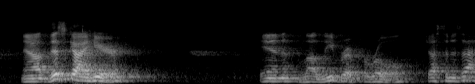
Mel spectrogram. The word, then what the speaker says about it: La Libre Parole: Now, this guy here, in La Libre Parole, Justin, is that how I pronounce that? That's right? Yes, I got French, thank you. Okay, so La Libre Parole, Edward Drummond, is that right?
